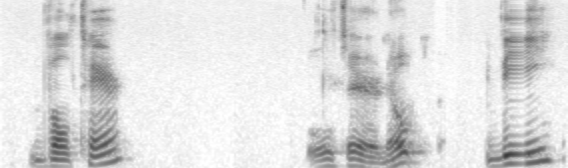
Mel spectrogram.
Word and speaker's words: Voltaire: is no how do you say the name Voltaire wheelchair nope ve o LT AI R II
